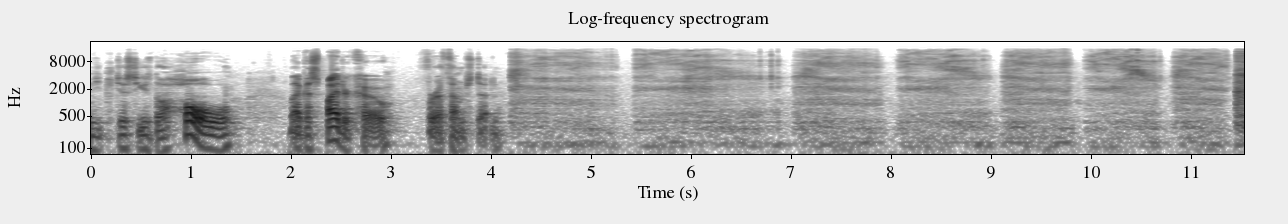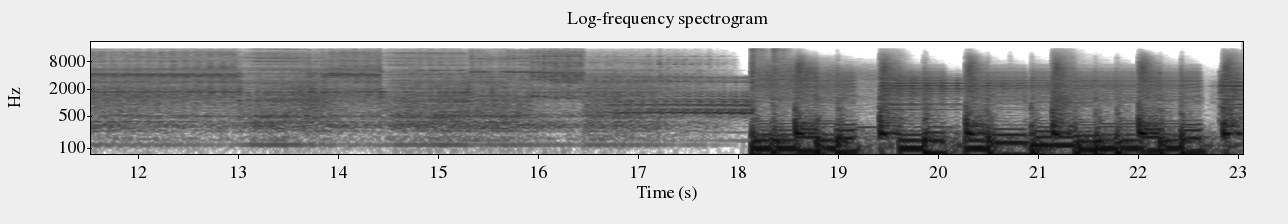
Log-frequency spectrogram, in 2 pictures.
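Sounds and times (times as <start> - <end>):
electric drill boring metal: 11.4 - 18.2.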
